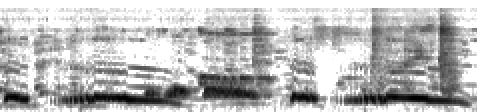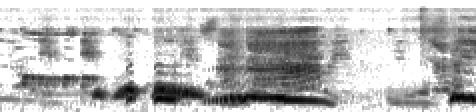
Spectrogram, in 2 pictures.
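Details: Caged Barbary dove (burung puter) in full manggung cooing style, recorded as a lure to get lazy doves to coo; deep mellow descending coos in repeated phrases, each ending in a long gliding note, roughly every three seconds.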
